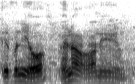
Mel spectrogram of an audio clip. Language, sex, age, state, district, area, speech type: Nepali, male, 18-30, West Bengal, Alipurduar, rural, spontaneous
